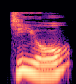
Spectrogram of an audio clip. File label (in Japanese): "ぢょ", 日本語; 基礎日語五十音聽力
